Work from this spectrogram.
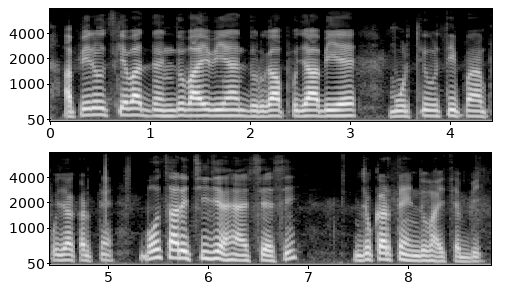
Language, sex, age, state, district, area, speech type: Urdu, male, 18-30, Bihar, Darbhanga, rural, spontaneous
